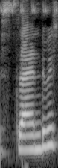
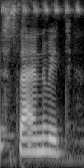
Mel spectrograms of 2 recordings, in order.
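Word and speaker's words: sandwich: सैंडविच, इसको देख के सैंडविच नहीं बोलते हैं, ये होता है सैंडविच।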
